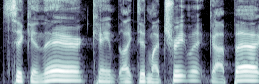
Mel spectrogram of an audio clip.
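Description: With a normal speaking voice, a man talks at a moderate pace with ordinary pitch variation. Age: 30s. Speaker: pro wrestler and MMA fighter. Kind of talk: casual chat.

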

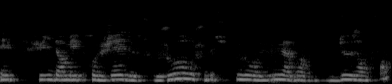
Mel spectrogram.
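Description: The tone is dark and mellow, somewhat breathy. Delivery comes at a fairly slow pace. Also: woman. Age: 30s. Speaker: breast cancer survivor, prevention advocate. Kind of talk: interview about personal story. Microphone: poor sound quality.

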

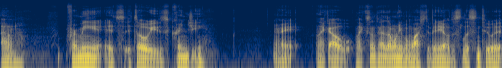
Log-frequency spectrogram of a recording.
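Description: A man talks in a flat monotone, fairly low in pitch and at a fairly quick pace. He leaves long, frequent pauses. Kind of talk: casual solo monologue. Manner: halting, many fillers.

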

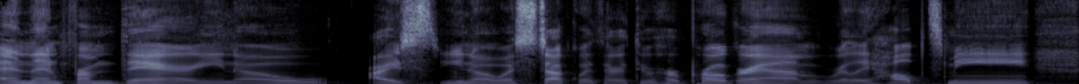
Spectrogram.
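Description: With an American accent, a woman speaks at a moderate pace with hardly any pauses, in an unremarkable speaking voice of medium pitch. Her intonation is fairly even, and the recording is very clean with a silent background. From Texas, Dallas. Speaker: pharmacist, podcast co-host. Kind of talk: casual chat.

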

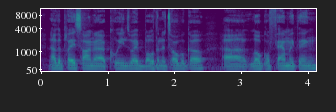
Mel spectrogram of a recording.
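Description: This man has an unremarkable speaking voice pitched fairly low. He talks at a fairly quick pace. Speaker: podcast host. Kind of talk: casual chat.

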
